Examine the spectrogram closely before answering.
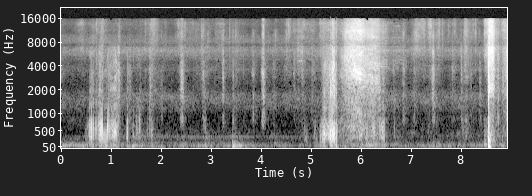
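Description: Soft scuffling, scratching and rustling of labradoodle puppies and their mother dog moving about on a fleece bed and a bare floor, with a louder stretch of rustling a little past halfway and a sharp knock near the end.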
